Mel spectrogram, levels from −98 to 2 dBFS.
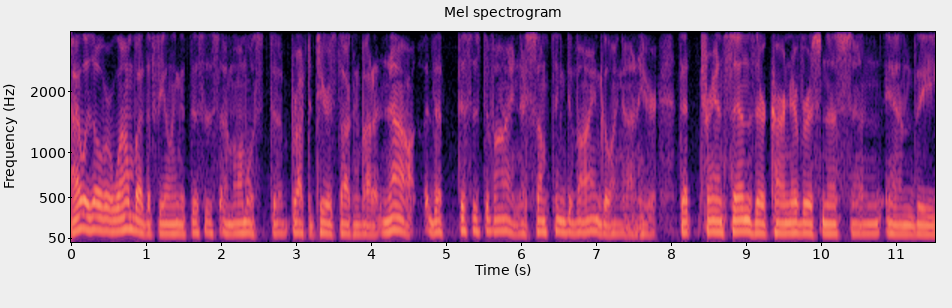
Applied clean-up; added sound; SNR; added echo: none; none; none; none.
